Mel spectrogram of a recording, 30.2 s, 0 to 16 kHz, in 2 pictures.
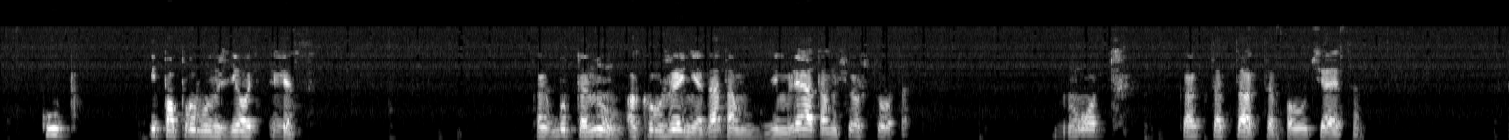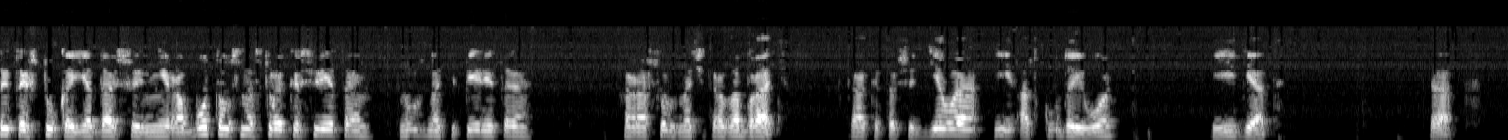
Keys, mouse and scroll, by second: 2.3 s, 4.4 s, 6.5 s, 10.0-11.4 middle drag, 13.0 middle click, 15.0 click, 18.3 shift+middle click, 19.3-20.5 middle drag, 21.3 click, 22.7 r, 26.7 g, 29.7-30.1 middle drag.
